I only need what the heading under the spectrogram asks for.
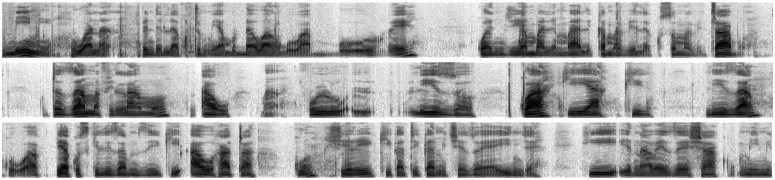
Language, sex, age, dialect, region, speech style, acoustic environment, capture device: Swahili, male, 18-24, Kenya - Nairobi Sheng-influenced, Kenya, happy; nervous; anxious; excited, people talking; appliances; music, mobile / Linux / Chrome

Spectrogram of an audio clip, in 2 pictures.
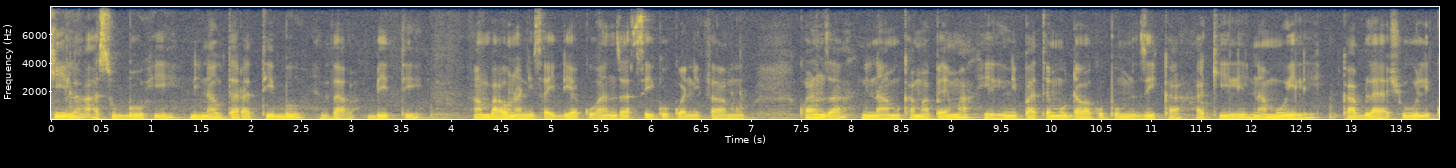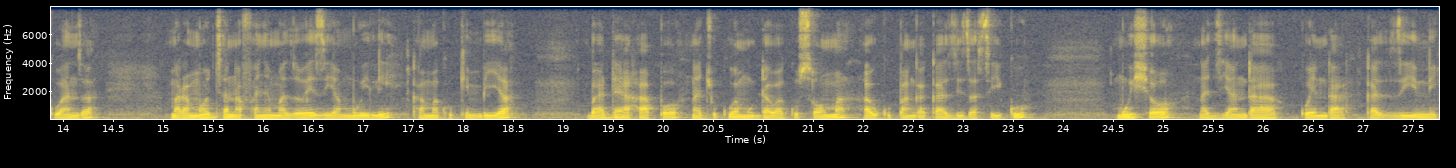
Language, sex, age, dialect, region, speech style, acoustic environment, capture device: Swahili, male, 25-34, Kenya - Nairobi Sheng-influenced, Kenya, excited, music, desktop / Windows / Chrome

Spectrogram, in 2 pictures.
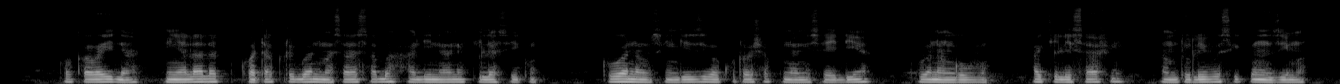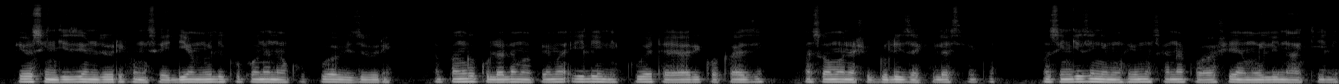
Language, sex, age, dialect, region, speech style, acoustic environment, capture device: Swahili, male, 18-24, Kenya - Nairobi Sheng-influenced, Kenya, relaxed, silence; nature; music; appliances, mobile / Linux / Chrome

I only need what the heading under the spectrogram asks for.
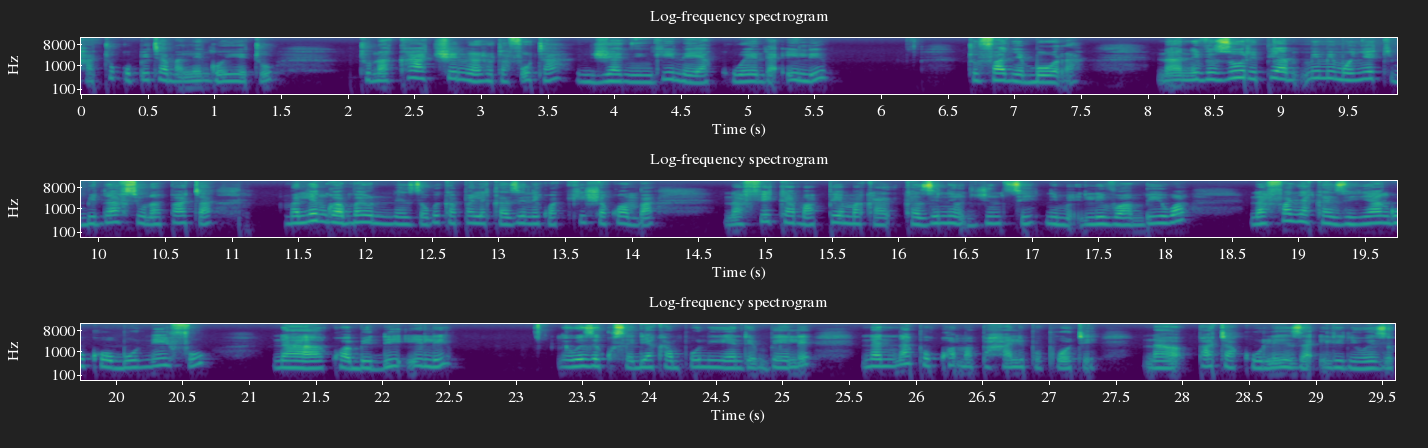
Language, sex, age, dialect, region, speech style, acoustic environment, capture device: Swahili, female, 25-34, Kenya - Mombasa, Kenya, excited; focused; happy, silence, mobile / Linux / Chrome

